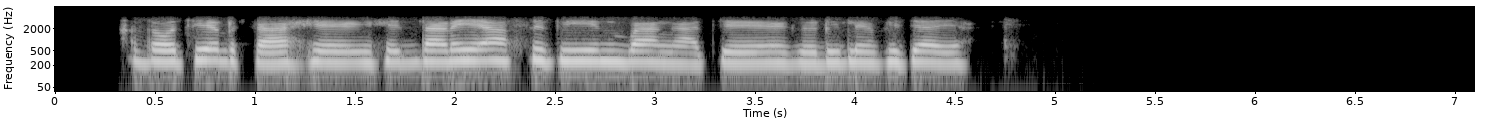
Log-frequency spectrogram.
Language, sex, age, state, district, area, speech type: Santali, female, 30-45, Jharkhand, Seraikela Kharsawan, rural, conversation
